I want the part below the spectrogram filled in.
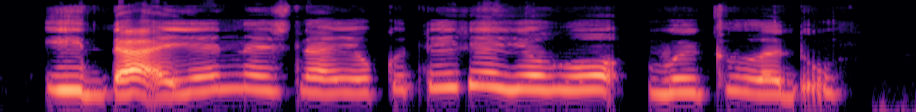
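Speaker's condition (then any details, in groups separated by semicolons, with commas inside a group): Cerebral palsy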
